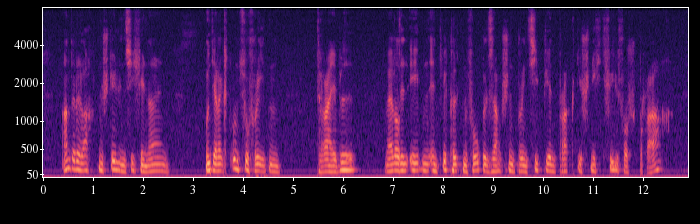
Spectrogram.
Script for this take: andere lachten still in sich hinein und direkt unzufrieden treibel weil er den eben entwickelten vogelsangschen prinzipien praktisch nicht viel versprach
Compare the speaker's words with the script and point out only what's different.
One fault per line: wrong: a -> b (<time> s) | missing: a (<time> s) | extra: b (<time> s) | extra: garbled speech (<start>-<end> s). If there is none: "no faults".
no faults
